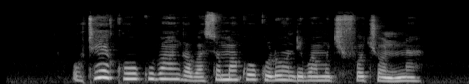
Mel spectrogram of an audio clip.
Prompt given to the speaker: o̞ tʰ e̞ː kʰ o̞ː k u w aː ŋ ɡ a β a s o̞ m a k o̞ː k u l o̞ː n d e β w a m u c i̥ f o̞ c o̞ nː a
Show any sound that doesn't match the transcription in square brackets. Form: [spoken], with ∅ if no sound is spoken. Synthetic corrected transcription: o̞ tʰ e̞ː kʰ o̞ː k u [β] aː ŋ ɡ a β a s o̞ m a k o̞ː k u l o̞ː n d e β w a m u c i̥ f o̞ c o̞ nː a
